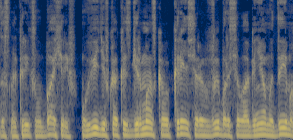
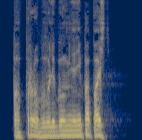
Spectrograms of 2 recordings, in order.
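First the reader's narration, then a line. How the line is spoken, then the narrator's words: Muttering under breath. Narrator (Russian): буркнул под нос Пышнов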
